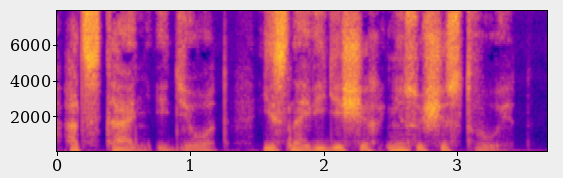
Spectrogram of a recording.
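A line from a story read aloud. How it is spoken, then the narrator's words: Hissed. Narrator (Russian): Аня зашипела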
